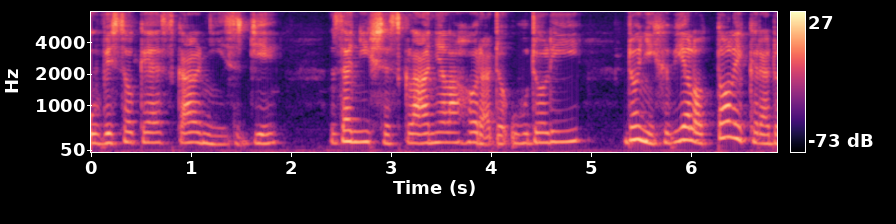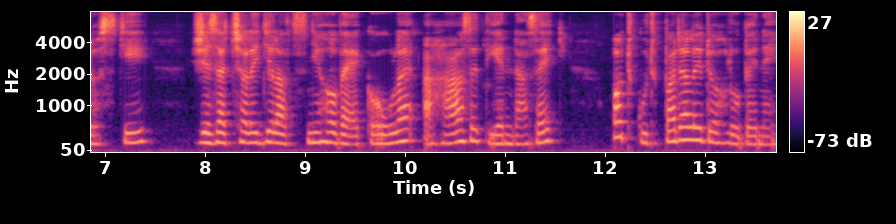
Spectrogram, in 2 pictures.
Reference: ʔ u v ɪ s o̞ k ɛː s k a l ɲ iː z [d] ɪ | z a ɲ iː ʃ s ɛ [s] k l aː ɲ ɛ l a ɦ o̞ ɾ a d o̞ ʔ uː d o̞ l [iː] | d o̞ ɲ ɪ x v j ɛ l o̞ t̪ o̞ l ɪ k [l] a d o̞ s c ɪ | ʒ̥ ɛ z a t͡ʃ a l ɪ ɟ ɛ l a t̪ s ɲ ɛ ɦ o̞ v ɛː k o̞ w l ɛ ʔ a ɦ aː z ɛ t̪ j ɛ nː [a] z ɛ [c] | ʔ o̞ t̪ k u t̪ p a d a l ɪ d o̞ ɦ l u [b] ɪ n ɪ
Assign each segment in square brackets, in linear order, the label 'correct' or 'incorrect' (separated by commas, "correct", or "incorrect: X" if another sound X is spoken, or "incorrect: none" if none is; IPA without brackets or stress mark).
incorrect: ɟ, correct, correct, incorrect: ɾ, correct, correct, correct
